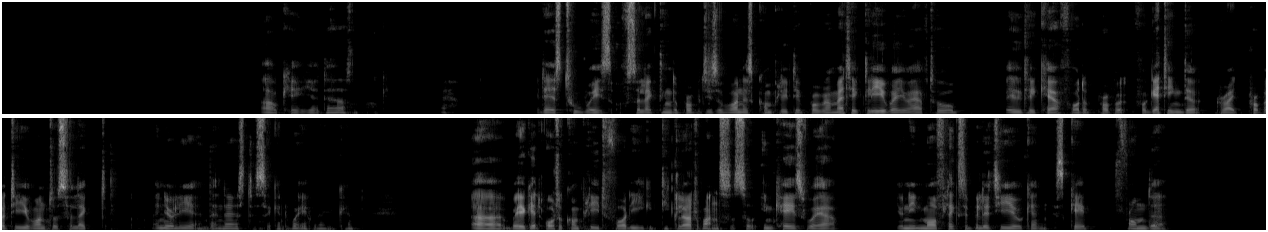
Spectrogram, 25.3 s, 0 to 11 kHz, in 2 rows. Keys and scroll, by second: 2.4 super+space, 3.5 BackSpace, 4.3 Escape, 5.0 super+space, 13.9 BackSpace, 14.3 super+space.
